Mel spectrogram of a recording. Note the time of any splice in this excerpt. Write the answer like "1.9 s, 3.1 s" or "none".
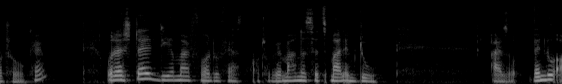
none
